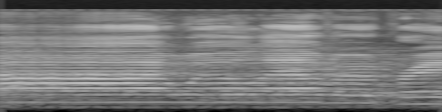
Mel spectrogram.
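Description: Congregation singing a hymn a cappella in parts, holding a long note that slides up into place at the start.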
